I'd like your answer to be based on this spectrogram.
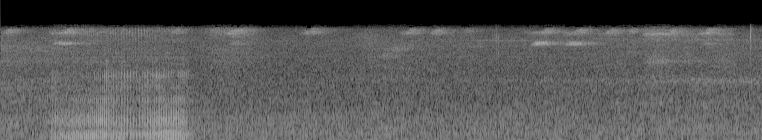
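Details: Sleeping snorer: one loud, rough, fluttering snore lasting about a second, followed by quiet breathing under steady hiss. Snoring.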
